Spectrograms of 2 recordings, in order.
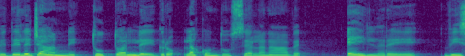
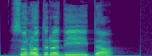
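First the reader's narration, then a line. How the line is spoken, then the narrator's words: Frightened cry. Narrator (Italian): gridò spaventata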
